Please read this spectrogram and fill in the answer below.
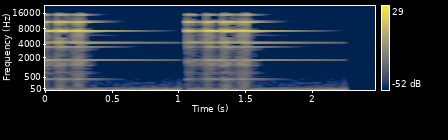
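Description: A bicycle bell rung twice, about a second apart. Each ring is a quick trill of strikes that rings on and fades.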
